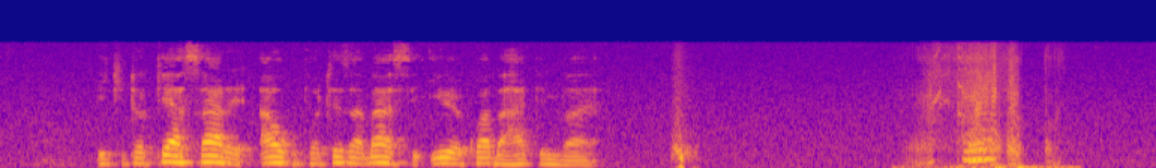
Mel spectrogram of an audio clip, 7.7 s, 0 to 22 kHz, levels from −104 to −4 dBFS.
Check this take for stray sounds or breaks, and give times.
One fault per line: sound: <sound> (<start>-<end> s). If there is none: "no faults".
sound: whoosh (4.5-4.7 s)
sound: squeak (5.9-7.2 s)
